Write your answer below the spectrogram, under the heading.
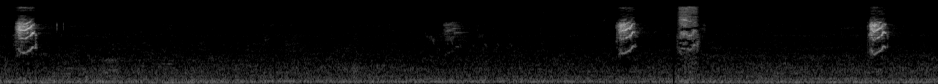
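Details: Calls of a female Double-collared Seedeater, meant to excite males into singing. Brief, high, piercing notes come at irregular intervals with long pauses. One sharp broadband click is heard. Faint background hiss.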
